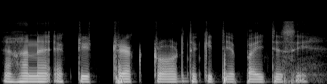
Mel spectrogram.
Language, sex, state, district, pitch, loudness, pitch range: Bengali, male, Assam, Hailakandi, 125 Hz, -21 LUFS, 120-130 Hz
